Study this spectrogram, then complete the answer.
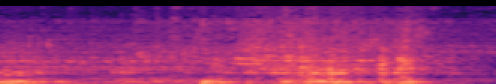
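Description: A newly installed toilet flushes, with close, loud rushing and gurgling water that swirls on for a few seconds, rising to splashy surges before it starts to settle.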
